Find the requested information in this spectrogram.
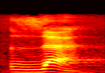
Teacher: huruf Za diucapkan dengan cara ujung lidah kita berada di antara dua gigi seri bagian atas dan bagian bawah Zaza menyerupai dengan pengucapan huruf z di dalam huruf latin tetapi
